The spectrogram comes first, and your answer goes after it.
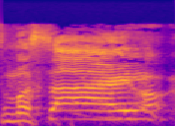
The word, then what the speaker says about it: Masai Ujiri: It's Masai. It's got to be that for the rest of the time.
